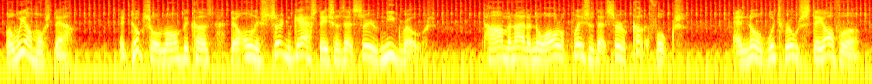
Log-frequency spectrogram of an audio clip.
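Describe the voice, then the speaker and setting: An actor playing a stubborn, plainspoken young Southern husband in an audio drama, folksy and insistent, with a Southern US accent. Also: male voice, fairly high pitch, darkish tone, a little hiss or hum, lightly acted. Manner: folksy, insistent, long-winded.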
